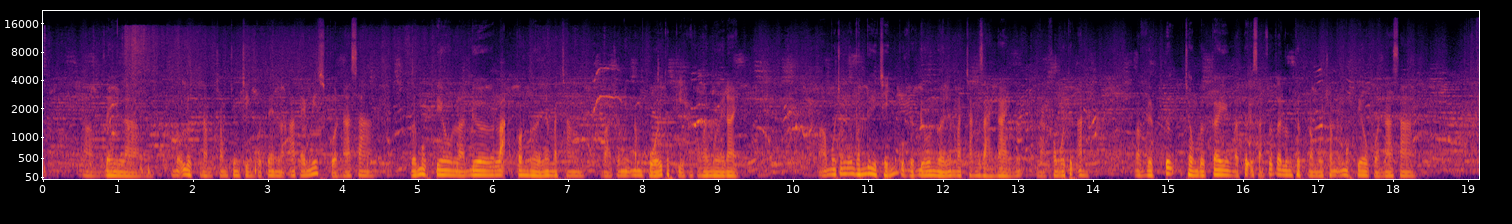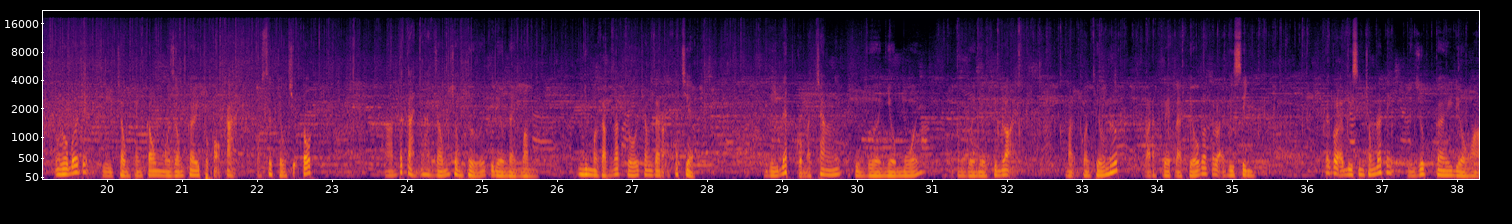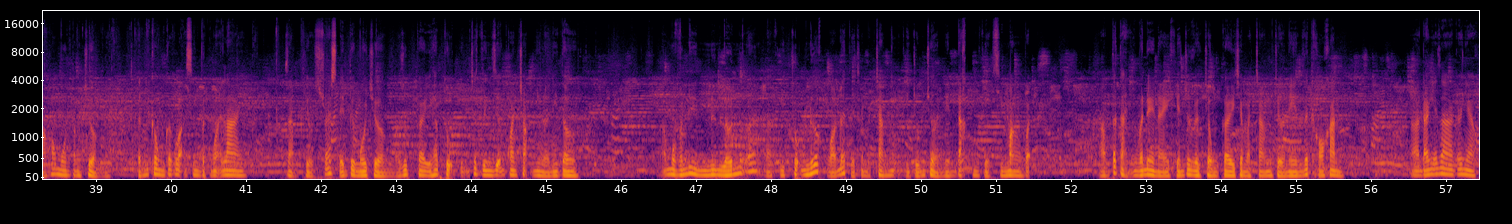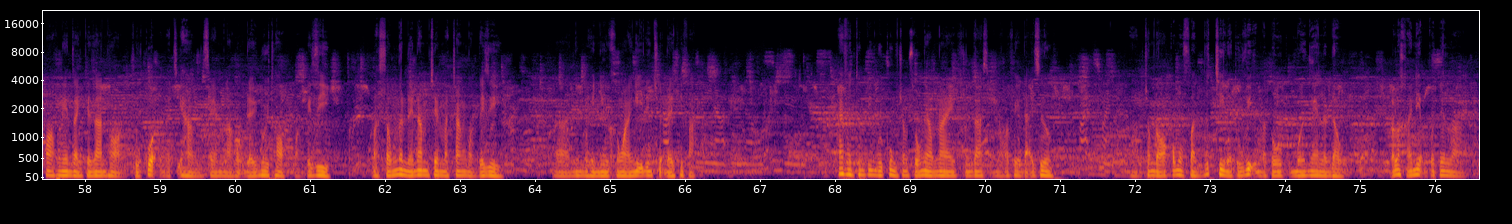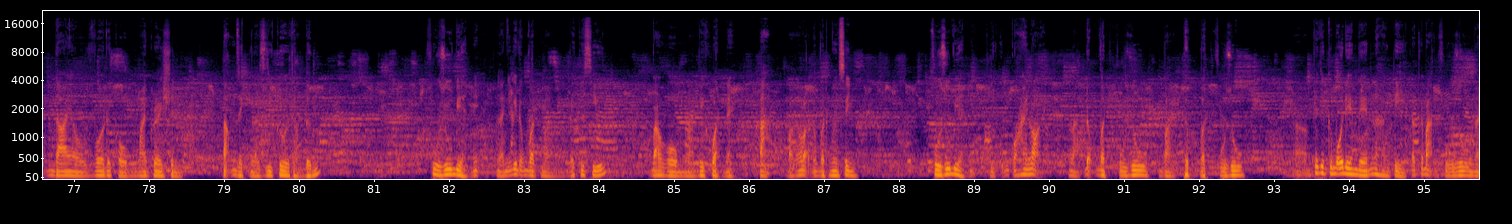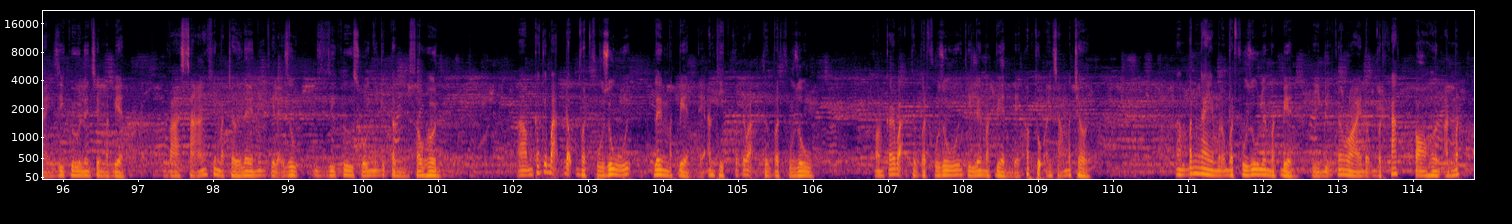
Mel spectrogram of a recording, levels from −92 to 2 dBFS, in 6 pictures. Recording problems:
murmuring crowd; loud; throughout; 9 dB below the speech

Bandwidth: 18.5 kHz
